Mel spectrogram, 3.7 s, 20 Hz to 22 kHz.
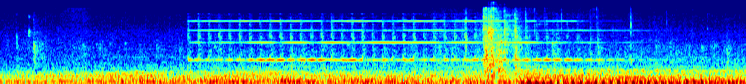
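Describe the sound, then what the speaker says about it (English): A payphone in the Alan Wake 2 video game rings with a bright electronic trill, repeating under a low ambient game hum, fairly faint with no speech. "The payphone at the edge of the plaza was ringing again."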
